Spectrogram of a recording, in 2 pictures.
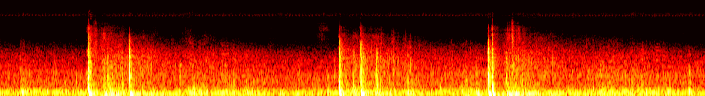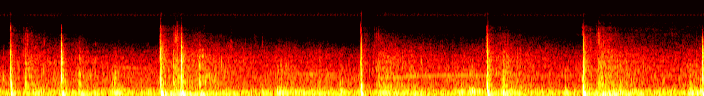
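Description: Aerial firework shells bursting: more than a dozen sharp bangs at uneven intervals, several in quick pairs, over a continuous low rumble.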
